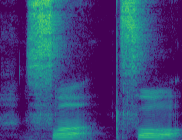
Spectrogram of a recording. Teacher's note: huruf sod itu sifatnya apa? Hams, nafasnya berjalan keluar.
